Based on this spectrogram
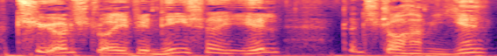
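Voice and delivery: high, panicked cry, kept at reading volume; screamed cry for help. A narrator's reading. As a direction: raise the alarm in a high voice. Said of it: "skreg hun". (højt, panisk skrig, spillet behersket)

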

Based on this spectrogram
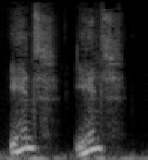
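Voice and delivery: high call across the yard; mother calling Jens, high. A narrator's reading. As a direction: call the stableman from afar. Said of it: "Hun råbte på rygteren".

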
